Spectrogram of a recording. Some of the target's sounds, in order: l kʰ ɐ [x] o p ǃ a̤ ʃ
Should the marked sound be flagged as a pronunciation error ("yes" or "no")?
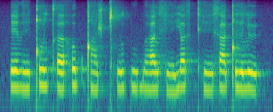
yes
